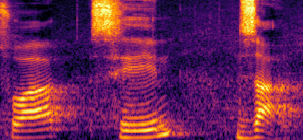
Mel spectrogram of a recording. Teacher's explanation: জিহ্বার অগ্রভাগ সামনের নিচে 2 দাঁতের অগ্রভাগে লাগিয়ে উচ্চারিত হয় সোয়াদ, সিন, জা।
